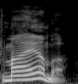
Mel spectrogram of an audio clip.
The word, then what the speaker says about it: Miami: There isn't a Hollywood, Texas, but there's a Miami, Texas, which is spelled Miami, but is pronounced Miami.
